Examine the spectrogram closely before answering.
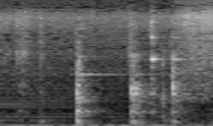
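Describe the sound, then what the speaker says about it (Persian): Julienned onions are stirred in a frying pan, giving a few separate clacks and scrapes of a utensil against the pan over a faint background hum. No one talks. "خب من پیازا رو برشای خلالی میزنم. توی تابه بیزاریم کمی تفت."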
